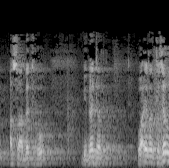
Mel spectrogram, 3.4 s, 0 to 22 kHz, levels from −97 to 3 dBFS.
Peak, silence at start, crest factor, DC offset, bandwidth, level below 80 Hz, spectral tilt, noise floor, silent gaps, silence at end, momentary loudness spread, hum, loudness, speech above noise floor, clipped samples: -6 dBFS; 0 s; 18 dB; under 0.1%; 10 kHz; -64 dBFS; -3 dB/octave; -44 dBFS; none; 0 s; 21 LU; none; -22 LUFS; 22 dB; under 0.1%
